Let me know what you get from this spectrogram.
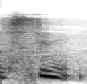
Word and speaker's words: think: that，那类似的发音呢，就是这样的一个清辅音，think、 three、 author、 healthy、 birth、 path，都是这样的一个清辅音的发音，也是要注意你的舌头的位置，OK，不要把 think 发成了 think。一定要把舌尖拿出来，才构成了一个正确的。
